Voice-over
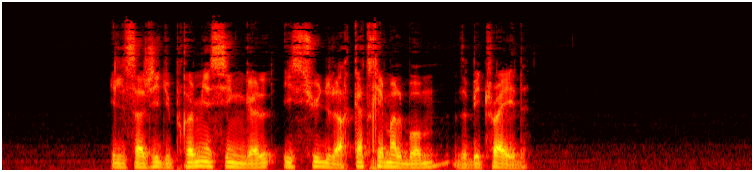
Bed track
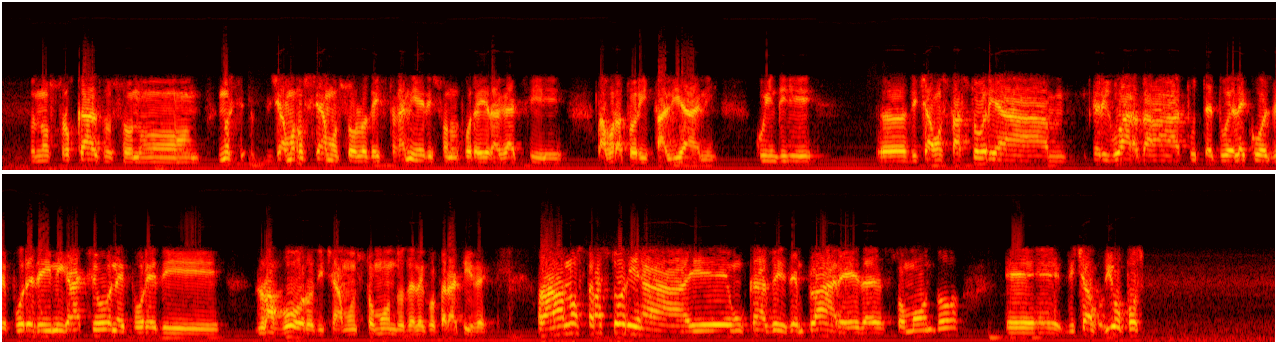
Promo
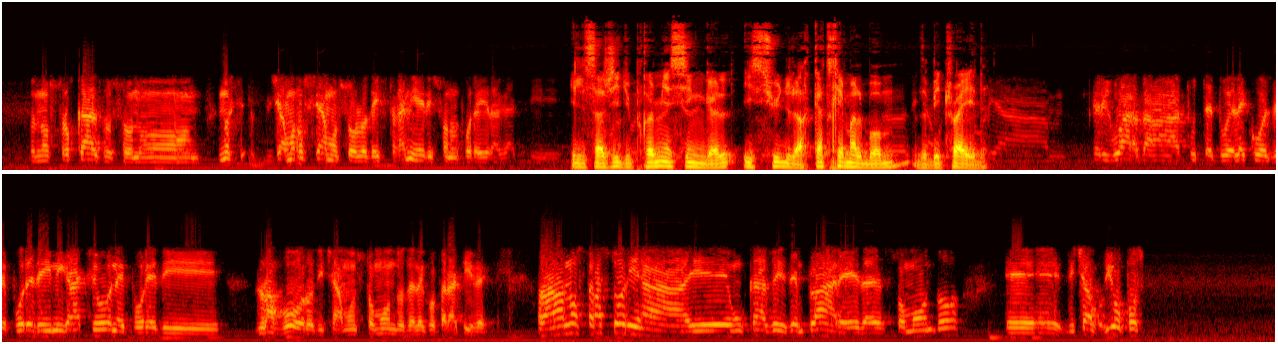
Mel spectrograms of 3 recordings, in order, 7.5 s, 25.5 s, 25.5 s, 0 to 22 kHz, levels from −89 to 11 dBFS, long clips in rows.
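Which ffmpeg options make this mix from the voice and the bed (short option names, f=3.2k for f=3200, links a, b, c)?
-filter_complex "[0:a]adelay=4600,volume=2dB[a];[1:a]volume=14dB,afade=t=out:st=4.53:d=0.55:silence=0.105925,afade=t=in:st=10.65:d=0.43:silence=0.125893[b];[a][b]amix=inputs=2:normalize=0"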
